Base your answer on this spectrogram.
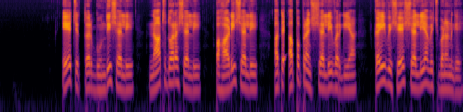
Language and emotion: Punjabi, neutral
